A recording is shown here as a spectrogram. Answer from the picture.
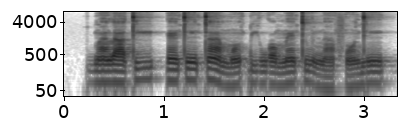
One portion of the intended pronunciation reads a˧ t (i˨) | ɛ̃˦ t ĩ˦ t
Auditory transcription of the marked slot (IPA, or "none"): i˦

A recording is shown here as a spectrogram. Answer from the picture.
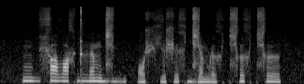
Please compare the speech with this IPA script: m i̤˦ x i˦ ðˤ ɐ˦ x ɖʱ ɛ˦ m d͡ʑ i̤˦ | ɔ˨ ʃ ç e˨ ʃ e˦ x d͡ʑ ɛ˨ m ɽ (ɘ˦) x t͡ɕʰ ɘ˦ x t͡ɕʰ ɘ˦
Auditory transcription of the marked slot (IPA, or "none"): ɘ˨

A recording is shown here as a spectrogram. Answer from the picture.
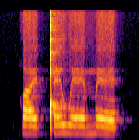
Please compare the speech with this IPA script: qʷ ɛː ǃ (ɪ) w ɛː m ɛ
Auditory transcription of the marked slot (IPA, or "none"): ɛ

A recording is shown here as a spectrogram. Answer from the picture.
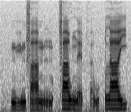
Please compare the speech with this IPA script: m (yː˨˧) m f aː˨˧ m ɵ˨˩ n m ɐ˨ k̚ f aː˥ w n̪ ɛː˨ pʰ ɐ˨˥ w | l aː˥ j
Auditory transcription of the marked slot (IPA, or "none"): yː˨˧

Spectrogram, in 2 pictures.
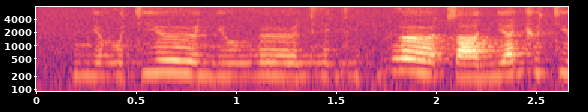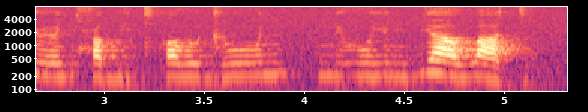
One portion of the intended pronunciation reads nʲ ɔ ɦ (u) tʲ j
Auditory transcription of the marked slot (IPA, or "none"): u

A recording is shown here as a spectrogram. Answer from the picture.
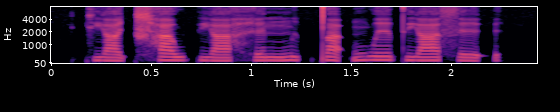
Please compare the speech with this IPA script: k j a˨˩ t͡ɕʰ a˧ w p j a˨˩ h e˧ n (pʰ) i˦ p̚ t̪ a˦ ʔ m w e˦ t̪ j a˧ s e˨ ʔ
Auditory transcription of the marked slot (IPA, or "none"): m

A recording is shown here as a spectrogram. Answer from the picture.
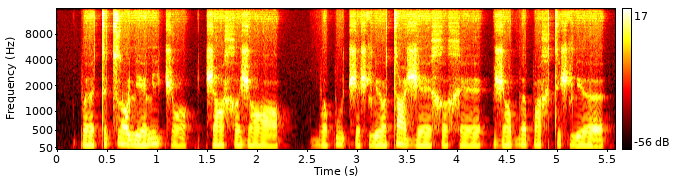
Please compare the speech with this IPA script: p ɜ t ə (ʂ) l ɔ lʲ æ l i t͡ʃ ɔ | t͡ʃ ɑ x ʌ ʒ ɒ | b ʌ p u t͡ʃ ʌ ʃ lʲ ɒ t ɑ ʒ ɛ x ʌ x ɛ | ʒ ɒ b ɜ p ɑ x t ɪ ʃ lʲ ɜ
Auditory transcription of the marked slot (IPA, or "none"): t͡s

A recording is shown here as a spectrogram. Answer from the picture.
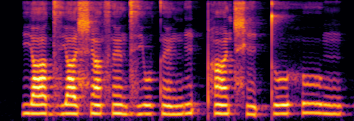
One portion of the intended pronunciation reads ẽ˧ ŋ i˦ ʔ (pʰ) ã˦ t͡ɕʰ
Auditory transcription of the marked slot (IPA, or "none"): pʰ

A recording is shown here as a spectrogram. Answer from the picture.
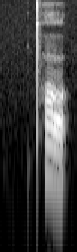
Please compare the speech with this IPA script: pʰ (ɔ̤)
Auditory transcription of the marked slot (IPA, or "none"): ɔ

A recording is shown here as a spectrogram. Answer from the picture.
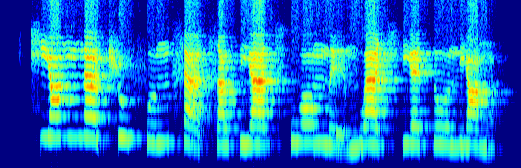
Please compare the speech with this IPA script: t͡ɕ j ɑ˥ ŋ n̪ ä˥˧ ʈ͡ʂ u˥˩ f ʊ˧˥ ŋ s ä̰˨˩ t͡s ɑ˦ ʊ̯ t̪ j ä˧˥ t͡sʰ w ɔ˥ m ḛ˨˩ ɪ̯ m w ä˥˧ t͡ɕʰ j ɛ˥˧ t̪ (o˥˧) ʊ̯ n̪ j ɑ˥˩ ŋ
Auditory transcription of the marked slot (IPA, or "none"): o˥˧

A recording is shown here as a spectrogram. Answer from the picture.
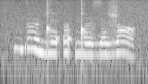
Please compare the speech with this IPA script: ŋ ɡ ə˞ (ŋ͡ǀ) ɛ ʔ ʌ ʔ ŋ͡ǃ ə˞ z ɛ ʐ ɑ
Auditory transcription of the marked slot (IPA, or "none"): ŋ͡ǃ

